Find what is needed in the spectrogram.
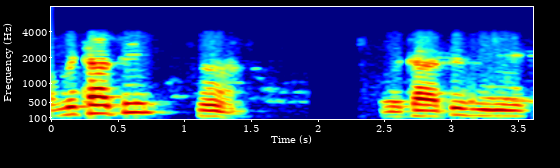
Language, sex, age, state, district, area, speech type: Odia, male, 60+, Odisha, Gajapati, rural, conversation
